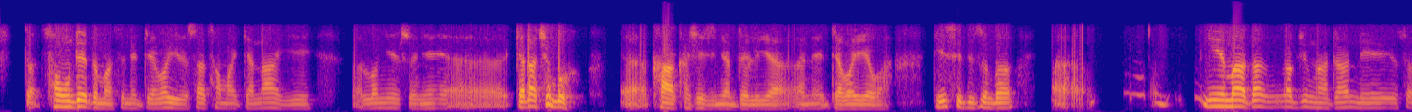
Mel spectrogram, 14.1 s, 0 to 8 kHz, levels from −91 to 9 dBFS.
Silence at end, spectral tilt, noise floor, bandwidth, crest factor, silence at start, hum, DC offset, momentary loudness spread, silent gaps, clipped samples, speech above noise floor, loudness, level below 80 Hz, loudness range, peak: 0 s; -9 dB/octave; -40 dBFS; 5.6 kHz; 20 dB; 0 s; none; under 0.1%; 17 LU; none; under 0.1%; 20 dB; -20 LUFS; -64 dBFS; 7 LU; 0 dBFS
